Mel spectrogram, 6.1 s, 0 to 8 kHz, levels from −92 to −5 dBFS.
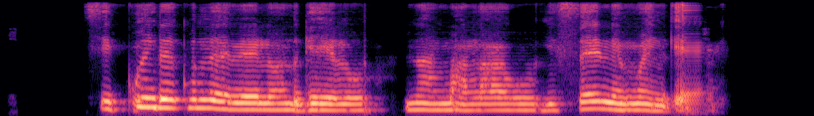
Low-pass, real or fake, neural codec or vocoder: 7.2 kHz; fake; codec, 24 kHz, 0.9 kbps, WavTokenizer, medium music audio release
